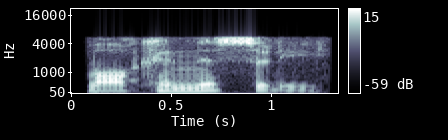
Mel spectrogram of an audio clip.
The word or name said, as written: volcanicity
